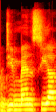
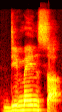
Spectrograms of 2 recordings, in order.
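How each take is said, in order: First: The word ends in a 'see-a' sound. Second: The word ends in a short 'sha' sound. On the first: The speaker calls it wrong. "डिमेंसिया कह दोगे तो वो थोड़ा सा difference हो जाएगा" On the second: The speaker calls it right. "मैंने pronunciation दे रखा है डिमेंशा"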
